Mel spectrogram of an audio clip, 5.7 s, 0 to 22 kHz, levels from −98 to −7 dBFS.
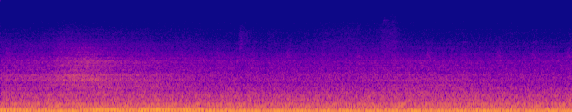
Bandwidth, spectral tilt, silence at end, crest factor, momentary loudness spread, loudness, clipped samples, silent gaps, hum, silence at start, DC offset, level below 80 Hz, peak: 5 kHz; -8.5 dB/octave; 0 s; 12 dB; 5 LU; -40 LUFS; under 0.1%; none; none; 0 s; under 0.1%; -34 dBFS; -22 dBFS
